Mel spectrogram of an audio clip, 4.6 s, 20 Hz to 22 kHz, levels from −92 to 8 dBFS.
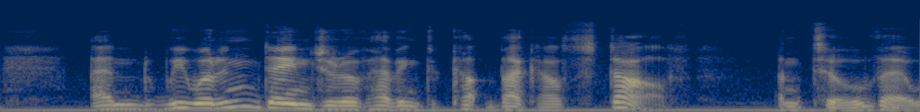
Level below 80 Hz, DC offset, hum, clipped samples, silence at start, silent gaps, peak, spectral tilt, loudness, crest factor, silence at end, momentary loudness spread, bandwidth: -64 dBFS; under 0.1%; none; under 0.1%; 0 s; none; -16 dBFS; -7 dB/octave; -32 LUFS; 16 dB; 0 s; 16 LU; 8.2 kHz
